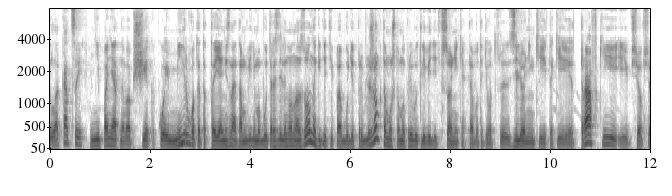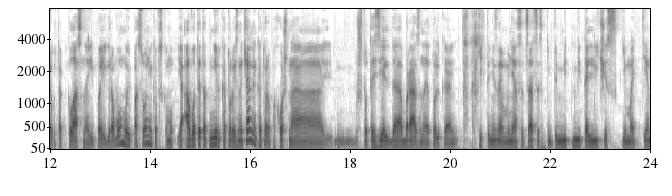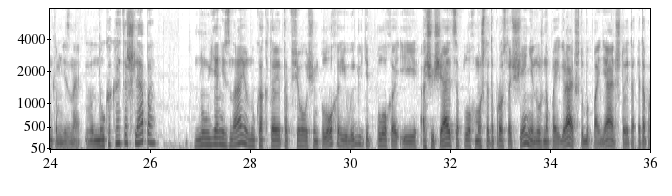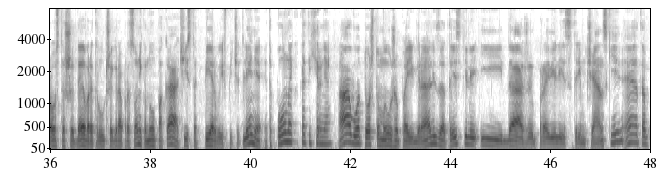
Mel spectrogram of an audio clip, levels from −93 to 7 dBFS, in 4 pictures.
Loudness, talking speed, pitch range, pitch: -30 LUFS, 160 wpm, 100-130 Hz, 110 Hz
